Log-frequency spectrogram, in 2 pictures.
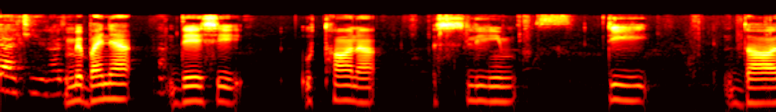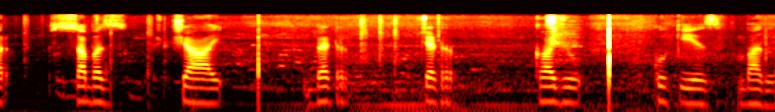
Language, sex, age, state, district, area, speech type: Kashmiri, male, 18-30, Jammu and Kashmir, Kupwara, rural, read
